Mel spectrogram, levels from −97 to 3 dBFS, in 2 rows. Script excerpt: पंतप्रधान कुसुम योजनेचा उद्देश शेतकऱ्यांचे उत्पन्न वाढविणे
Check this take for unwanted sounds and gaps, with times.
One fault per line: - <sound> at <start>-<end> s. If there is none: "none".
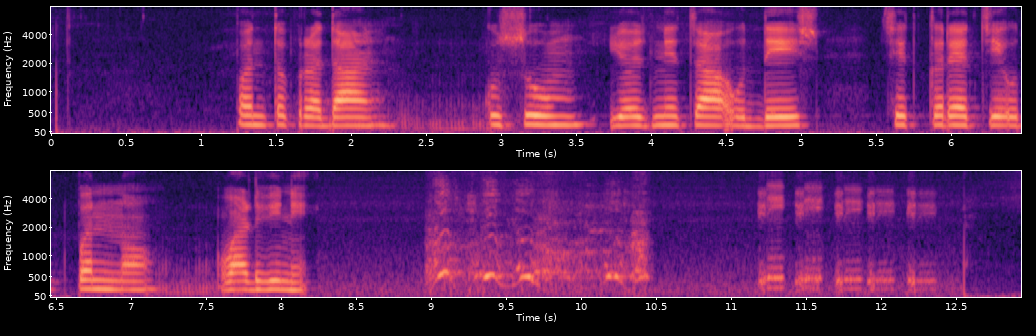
- bark at 9.0-10.5 s
- laugh at 11.2-12.4 s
